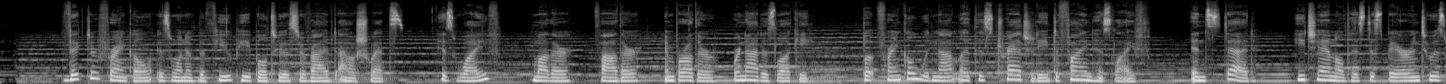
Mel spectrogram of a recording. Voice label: Narration Caring Touching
